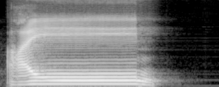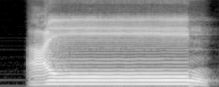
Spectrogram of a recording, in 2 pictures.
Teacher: কণ্ঠনালীর মধ্যখান হইতে উচ্চারিত হয়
